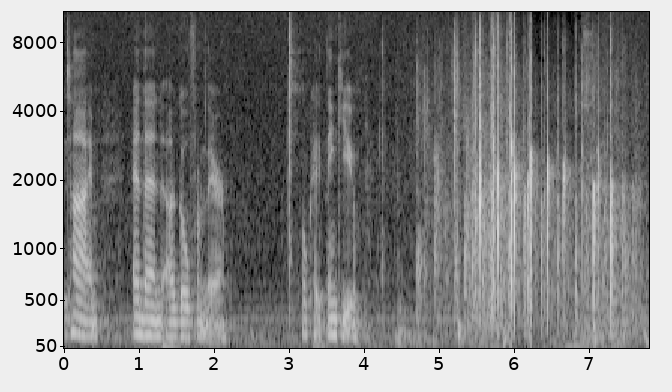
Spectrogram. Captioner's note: applause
